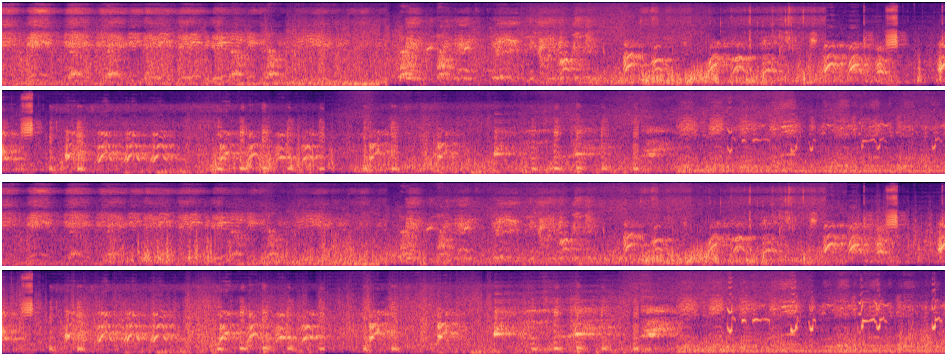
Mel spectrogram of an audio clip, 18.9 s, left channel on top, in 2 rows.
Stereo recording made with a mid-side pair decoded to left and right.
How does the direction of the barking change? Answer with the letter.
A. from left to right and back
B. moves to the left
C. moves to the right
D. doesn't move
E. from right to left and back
C.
